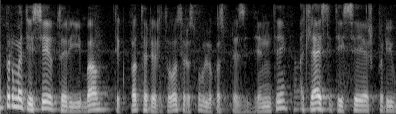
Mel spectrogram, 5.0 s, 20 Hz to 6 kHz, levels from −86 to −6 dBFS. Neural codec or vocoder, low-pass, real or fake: none; 5.4 kHz; real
